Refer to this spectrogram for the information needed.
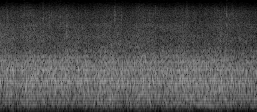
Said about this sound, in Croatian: Aplauz je to vladajućih poslanika za naprednjačkog ministra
